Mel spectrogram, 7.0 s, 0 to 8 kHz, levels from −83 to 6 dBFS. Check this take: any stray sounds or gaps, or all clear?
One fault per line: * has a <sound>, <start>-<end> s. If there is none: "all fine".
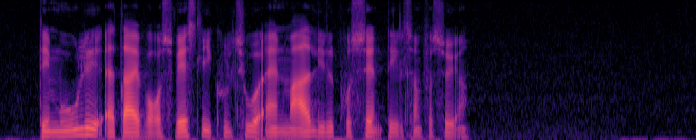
all fine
